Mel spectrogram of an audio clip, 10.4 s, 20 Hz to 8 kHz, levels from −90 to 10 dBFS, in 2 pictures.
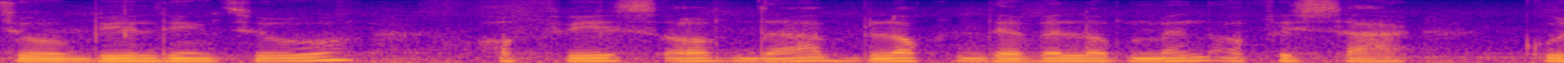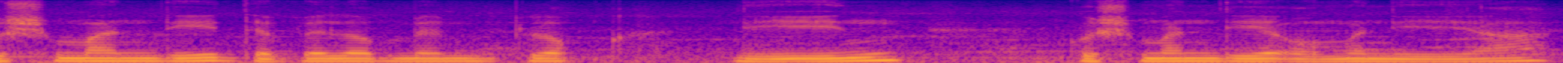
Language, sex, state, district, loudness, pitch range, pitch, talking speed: Mizo, male, Mizoram, Aizawl, -16 LUFS, 120-130 Hz, 125 Hz, 110 wpm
